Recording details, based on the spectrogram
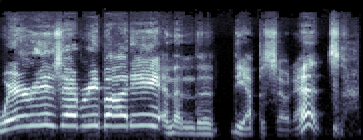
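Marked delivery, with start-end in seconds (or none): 0.0-1.6 mock very high, loud, screaming cry. Retelling a cartoon scene where Bronski is pursued: imitating Bronski screaming. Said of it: "he's sweating and he's screaming, like".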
